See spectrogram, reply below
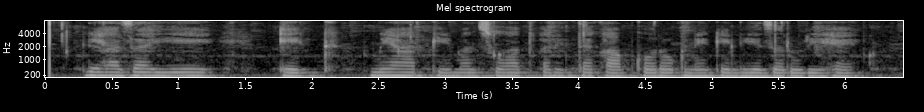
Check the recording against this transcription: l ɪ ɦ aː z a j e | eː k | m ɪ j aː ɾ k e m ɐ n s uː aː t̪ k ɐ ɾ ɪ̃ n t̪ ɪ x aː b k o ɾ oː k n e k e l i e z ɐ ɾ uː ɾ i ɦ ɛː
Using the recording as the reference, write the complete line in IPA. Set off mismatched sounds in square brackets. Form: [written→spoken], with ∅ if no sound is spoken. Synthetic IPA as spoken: l ɪ ɦ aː z a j e | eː k | m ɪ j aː ɾ k [e→i] m ɐ n s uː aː t̪ [k→p] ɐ ɾ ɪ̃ n t̪ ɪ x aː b k o ɾ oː k n e k e l i e z ɐ ɾ uː ɾ i ɦ ɛː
